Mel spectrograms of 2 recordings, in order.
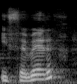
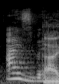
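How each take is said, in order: First: It is read as spelled, with Spanish sounds. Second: It copies the English pronunciation of the word. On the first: This is how it is said in Spain. "En España se pronuncia leyéndolo tal cual" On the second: This is how it is said in the Americas. "en América se pronuncia reproduciendo la pronunciación del inglés"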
